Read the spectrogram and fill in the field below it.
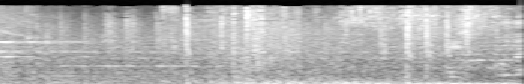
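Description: A loud, rumbling explosion in the sci-fi action game Anthem booms on for several seconds with crackling bursts layered over it, close and heavy.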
